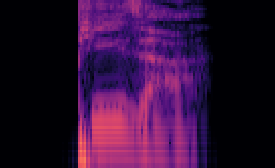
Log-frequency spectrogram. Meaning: Pisa (a city and province of Tuscany, Italy)
- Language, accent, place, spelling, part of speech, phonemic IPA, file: German, Germany, Berlin, Pisa, proper noun, /ˈpiːza/, De-Pisa.ogg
